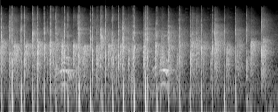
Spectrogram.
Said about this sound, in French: Oui, et on les applaudit d'ailleurs déjà.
